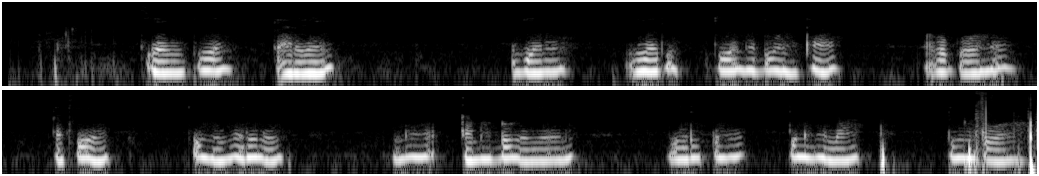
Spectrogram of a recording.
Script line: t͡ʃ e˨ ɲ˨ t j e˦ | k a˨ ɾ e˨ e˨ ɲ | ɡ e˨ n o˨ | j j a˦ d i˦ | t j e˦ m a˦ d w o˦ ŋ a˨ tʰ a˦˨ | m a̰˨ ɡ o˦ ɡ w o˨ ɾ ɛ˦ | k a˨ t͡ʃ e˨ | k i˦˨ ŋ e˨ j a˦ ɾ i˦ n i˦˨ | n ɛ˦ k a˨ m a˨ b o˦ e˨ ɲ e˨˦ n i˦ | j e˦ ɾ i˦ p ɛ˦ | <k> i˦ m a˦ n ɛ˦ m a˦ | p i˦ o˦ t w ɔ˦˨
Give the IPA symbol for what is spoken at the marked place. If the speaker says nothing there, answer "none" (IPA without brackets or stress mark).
t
